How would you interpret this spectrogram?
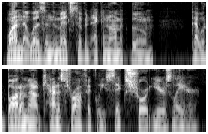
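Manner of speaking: loud, polished radio announcer reading a review; booming broadcast review voice. Acted. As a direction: present it like a radio host, crisp and loud. Radio review read, music at end.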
